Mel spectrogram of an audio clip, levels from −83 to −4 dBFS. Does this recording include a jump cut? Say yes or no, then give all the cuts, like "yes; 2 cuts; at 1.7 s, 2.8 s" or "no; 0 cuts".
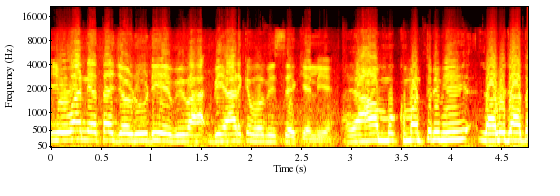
yes; 1 cut; at 2.8 s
